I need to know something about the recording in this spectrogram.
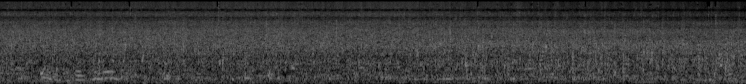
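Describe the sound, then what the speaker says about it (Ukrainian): Water from a small fountain runs and splashes steadily down a wall at a sanatorium, a continuous bright trickling rush close by, with no voices heard. "І тут прям вода біжить по стіні."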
